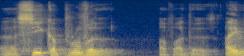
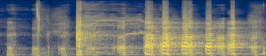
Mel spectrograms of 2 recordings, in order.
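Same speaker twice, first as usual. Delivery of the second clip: high, loud burst of giggling; giggle; 8 semitones higher, 6 dB louder than usual. Real, not acted. Guest reacting to unspoken stories question, giggling. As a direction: giggle helplessly before answering. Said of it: "What is this giggle about?".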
